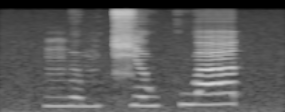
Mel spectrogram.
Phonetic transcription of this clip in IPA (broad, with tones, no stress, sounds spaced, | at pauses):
ŋ ə̤˨˩ m t͡ɕ ə˨˦ w k w a˦˥ t̚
